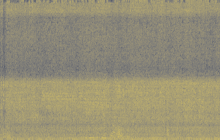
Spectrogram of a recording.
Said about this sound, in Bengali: এখন জল দিচ্ছে।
